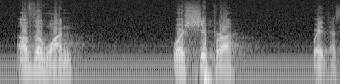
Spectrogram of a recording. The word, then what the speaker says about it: Shiphrah: Hebrew midwives, of whom the name of the one was Shiphrah. Wait, that's not how you say it. Yeah, it is. Right? Yeah, Shiphrah.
